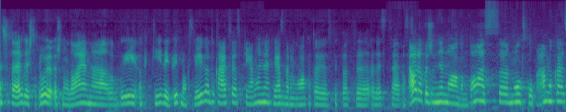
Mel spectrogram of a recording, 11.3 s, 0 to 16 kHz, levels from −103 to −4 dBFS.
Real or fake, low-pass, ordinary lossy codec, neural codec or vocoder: fake; 14.4 kHz; Opus, 16 kbps; codec, 44.1 kHz, 2.6 kbps, SNAC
